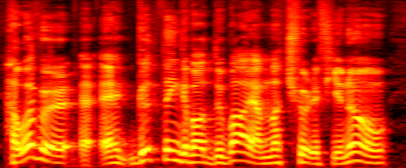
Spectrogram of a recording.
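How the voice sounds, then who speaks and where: A man from Lebanon hosting a casual interview, talking in a halting way with lots of fillers and frequent laughs. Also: on the high side, lively intonation. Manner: hesitant, many fillers, laughs often. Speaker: host.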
